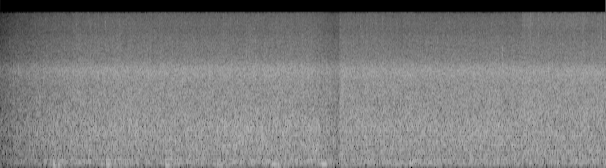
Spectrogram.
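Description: Small rocky forest creek running over stones, a steady rushing babble close by.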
